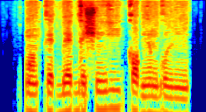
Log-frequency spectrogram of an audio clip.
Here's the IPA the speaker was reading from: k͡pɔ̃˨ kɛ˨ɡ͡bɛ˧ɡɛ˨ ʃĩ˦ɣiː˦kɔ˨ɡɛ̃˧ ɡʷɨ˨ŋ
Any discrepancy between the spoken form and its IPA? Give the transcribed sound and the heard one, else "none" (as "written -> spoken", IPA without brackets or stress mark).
none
